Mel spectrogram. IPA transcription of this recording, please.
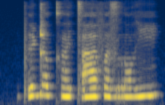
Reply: pʼ ɘ ɖ ɐ ʊ̯ kʰ ɐ̃ ɪ̯ tʼ a f ɐ z r ɔ ɣ i

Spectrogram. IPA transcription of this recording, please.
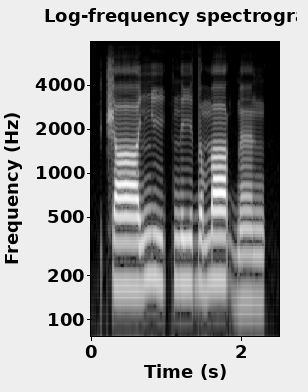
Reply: t͡ʃ aː˧ ɲ iː˦˨ k n iː˧ d ə˦˨ m aː˦ ɡ͡b ɛ̃˨ ŋ

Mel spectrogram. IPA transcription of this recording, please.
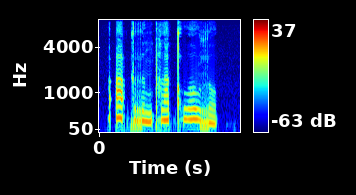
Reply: ʔ a˥˩ ʔ k r ɯ˩˦ ŋ pʰ l a˦˥ t̚ kʰ w oː˥˩ w r o˨˩ k̚

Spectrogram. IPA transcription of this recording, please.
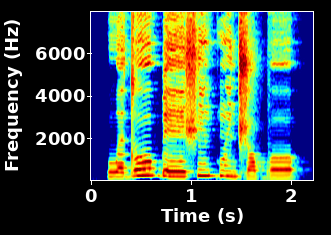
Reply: w ə˨ d oː˦ ɓ eː˧ ʃ ĩ˦ kʷ ĩ˧ d͡ʒ ɔ˨ b o˧

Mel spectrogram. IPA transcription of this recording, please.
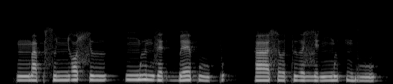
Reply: ŋ͡m a p s u ɲ ɔ ɬ ɯ | ŋ͡m ɯ n z ɛ ɡ͡b ɛ p u p | a ɬ ɤ t ɯ ə̯ ɮ e ŋ͡m ɯ p m b u

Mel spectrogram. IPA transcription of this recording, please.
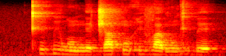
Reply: kʰ i˦ ɓ i˦ w ũ˨ ŋ e˨ d͡ʒ a˦ f ũ˦ h i˦ v a˦˨ ɡʷ ũ˨ ɡ i˦ ɓ e˨

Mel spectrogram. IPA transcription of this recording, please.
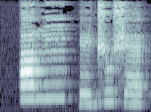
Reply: a˦ n ĩ˦ | e˧ d͡ʒ u˦ ʃ ɛ˧

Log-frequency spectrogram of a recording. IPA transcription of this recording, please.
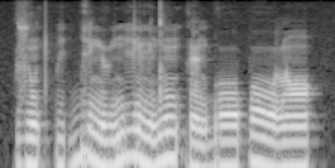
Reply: z ũ˨ t p i˨ ɡ͡b i˦˨ n ɨ˨ ŋ i˦ ɾ ĩ˨ d ũ˧ k ɛ̃˨ ɡ͡b oː˧ p oː˦˨ l ɔ̃˧

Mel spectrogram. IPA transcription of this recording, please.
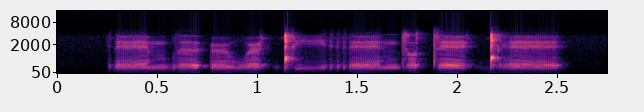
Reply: ɾ ɛː˩˧ m b əː˥˨ ʔ ə˞˩˧ w ə˞˥˨ ǃʼ iː˩˧ r ɛː˩˧ n d ɔ˥˨ t ɛː˥˨ ɡ͡ǃ ɛː˥˨

